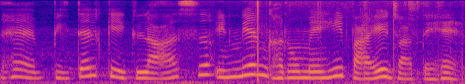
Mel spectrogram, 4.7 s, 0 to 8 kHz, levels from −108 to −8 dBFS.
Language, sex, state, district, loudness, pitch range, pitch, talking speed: Hindi, female, Bihar, Saharsa, -41 LUFS, 210-265 Hz, 230 Hz, 140 wpm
